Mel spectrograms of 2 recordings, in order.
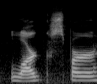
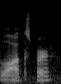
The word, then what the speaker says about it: Larkspur: It's larkspur, not lockper.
